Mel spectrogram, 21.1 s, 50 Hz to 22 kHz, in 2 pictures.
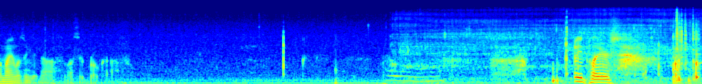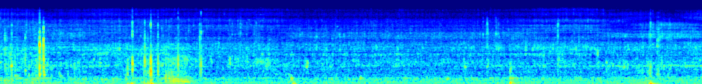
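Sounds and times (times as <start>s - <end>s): water lapping: 4.5s - 21.0s.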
